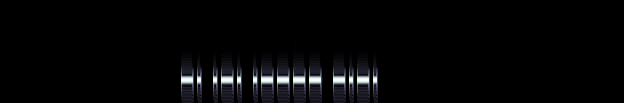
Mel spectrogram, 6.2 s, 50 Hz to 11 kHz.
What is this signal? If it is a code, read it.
Morse code, heard as a keyed tone, about 31 wpm, 700 Hz. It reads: NR1C
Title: USA Call Signs - 4 Characters - Repeated 3x - 30wpm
